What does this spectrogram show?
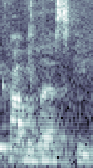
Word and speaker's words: Kowalski: Kowalski, that's okay. That W is pronounced as a V.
